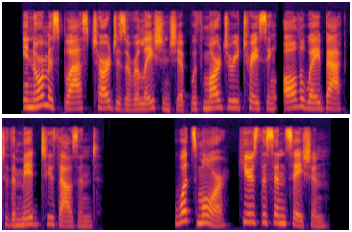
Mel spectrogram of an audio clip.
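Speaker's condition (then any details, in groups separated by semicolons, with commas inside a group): No condition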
